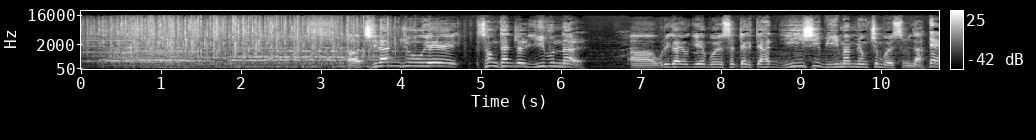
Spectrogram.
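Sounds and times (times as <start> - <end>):
crowd applause: 0.0 - 4.8
speech: 3.4 - 10.7.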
